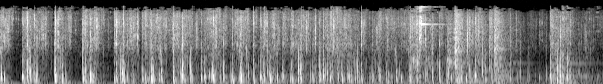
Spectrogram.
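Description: Footsteps run in a video game.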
